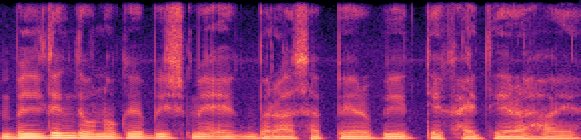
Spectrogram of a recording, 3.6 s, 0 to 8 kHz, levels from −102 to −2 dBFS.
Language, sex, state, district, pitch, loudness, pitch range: Hindi, male, Arunachal Pradesh, Lower Dibang Valley, 110 Hz, -16 LUFS, 105-115 Hz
